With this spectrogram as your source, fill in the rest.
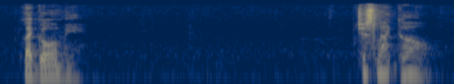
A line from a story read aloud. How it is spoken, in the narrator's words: just whispered and he said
